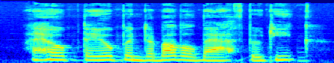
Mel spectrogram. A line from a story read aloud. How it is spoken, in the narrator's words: Molly quipped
